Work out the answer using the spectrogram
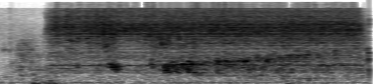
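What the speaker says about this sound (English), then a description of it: "I'm going to add a little bit of water" Tap water runs into a pot of chili, starting abruptly as a steady gushing stream that pours continuously for a few seconds before cutting off.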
